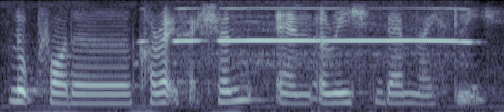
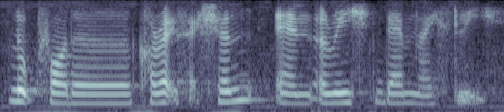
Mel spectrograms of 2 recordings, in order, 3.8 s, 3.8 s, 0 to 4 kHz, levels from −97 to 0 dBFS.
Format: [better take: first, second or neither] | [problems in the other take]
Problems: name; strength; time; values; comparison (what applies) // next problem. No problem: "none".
second | background sound (Wind instrument, woodwind instrument); 4 dB above the speech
